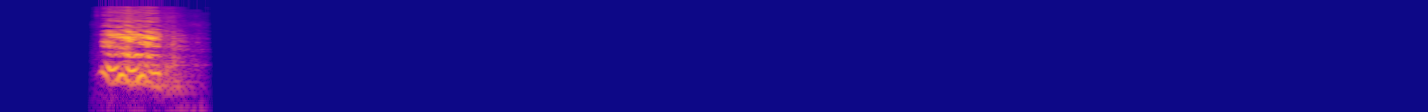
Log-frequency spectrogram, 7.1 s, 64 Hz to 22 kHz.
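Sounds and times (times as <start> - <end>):
panda bleating: 0.5 - 1.0.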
